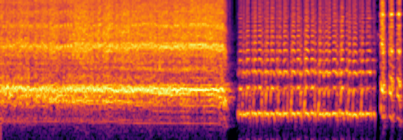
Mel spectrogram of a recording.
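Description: Loud electronic sound effect: a sustained ringing tone for a little over two seconds, which breaks off and gives way to a buzzing tone pulsing rapidly.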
